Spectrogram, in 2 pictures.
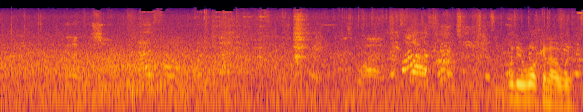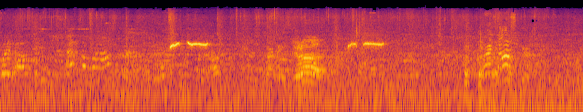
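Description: Several men and women chat nearby outdoors.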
